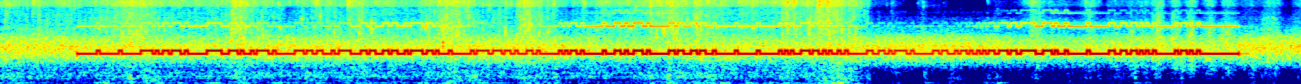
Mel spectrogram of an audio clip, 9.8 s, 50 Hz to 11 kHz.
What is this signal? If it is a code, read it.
RTTY (45.45 baud, 170 Hz shift), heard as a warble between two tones, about 1360 Hz centre, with radio static, fading, a narrow filter, room echo and kitchen noise. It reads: THE COLLEGE USUALLY FIELDS THIRD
